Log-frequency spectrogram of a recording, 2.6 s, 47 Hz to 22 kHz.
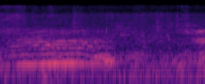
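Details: Khillar cattle at a cattle market in Sangola, Solapur district, on 28 April 2024: one steady low moo lasting over a second, falling slightly at the end, over crowd murmur.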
